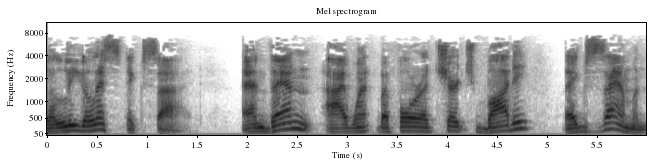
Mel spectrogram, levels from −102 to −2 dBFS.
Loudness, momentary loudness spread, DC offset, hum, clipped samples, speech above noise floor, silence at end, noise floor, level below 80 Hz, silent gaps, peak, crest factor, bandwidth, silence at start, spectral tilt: -19 LUFS; 9 LU; 0.2%; none; under 0.1%; 48 dB; 0 s; -67 dBFS; -60 dBFS; none; -4 dBFS; 16 dB; 7.8 kHz; 0 s; -4.5 dB/octave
